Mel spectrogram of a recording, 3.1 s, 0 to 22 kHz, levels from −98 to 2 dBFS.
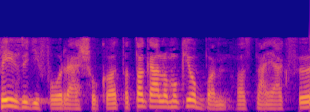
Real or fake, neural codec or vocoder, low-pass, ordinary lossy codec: real; none; 5.4 kHz; none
